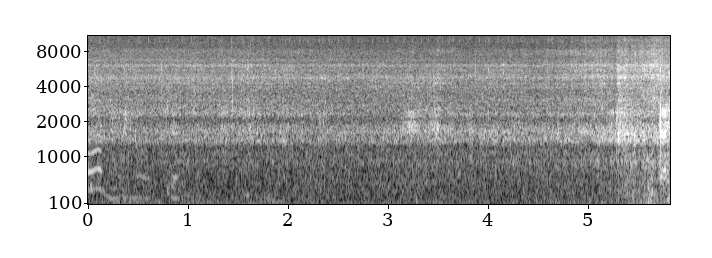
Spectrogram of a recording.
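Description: Water rushes and splashes around a small boat outdoors.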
